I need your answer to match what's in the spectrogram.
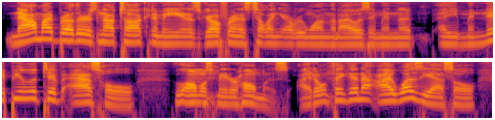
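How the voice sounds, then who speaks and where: A man's voice: medium pitch, lively intonation, brisk, a little mellow, clear, resonant tone, dry recording, clean studio sound. A man co-hosting a casual chat show, reading a story aloud and joking between lines. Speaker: podcast host reading stories.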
